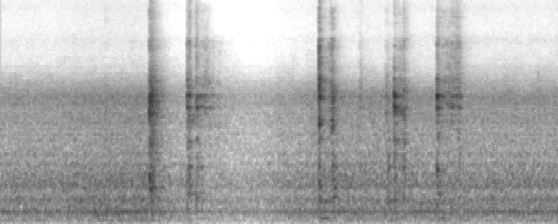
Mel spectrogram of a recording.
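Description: Metal spoon stirring chicken pieces in sauce in a stainless steel pot, clinking sharply against the pot about six times at uneven intervals.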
